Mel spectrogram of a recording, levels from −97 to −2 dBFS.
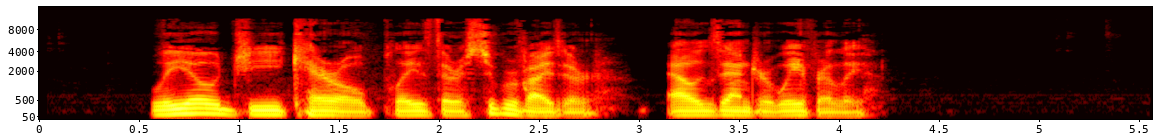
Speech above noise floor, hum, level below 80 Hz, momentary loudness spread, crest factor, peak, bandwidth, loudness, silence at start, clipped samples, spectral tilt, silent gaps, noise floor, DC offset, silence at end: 61 dB; none; -48 dBFS; 12 LU; 20 dB; -6 dBFS; 11.5 kHz; -24 LUFS; 0.55 s; under 0.1%; -7 dB/octave; none; -85 dBFS; under 0.1%; 1.4 s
